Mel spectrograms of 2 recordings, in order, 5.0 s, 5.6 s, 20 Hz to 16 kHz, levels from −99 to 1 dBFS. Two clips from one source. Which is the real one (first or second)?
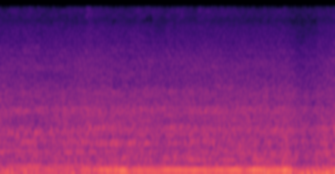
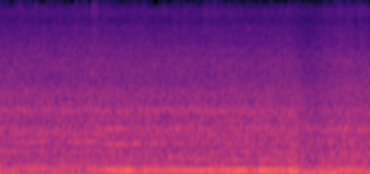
second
